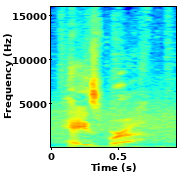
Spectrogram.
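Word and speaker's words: Happisburgh: Behind me is a town that's famous for its non-phonetic spelling. I'll put the name of the town on the screen here. It's pronounced Haysborough.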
